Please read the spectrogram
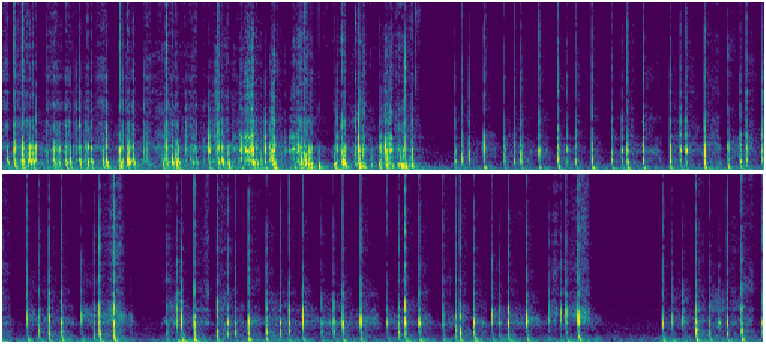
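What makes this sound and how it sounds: Long red-painted nails rapidly scratch and tap a large black padded leather (possibly faux leather) belt, likely a weightlifting belt, with white contrast stitching, held against the body. A dense burst of dry scratching runs through the first three seconds, then gives way to quick, crisp tapping clicks with short scratchy flurries returning near six and nine seconds. The sound is quiet and close, with dull, short-lived taps.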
